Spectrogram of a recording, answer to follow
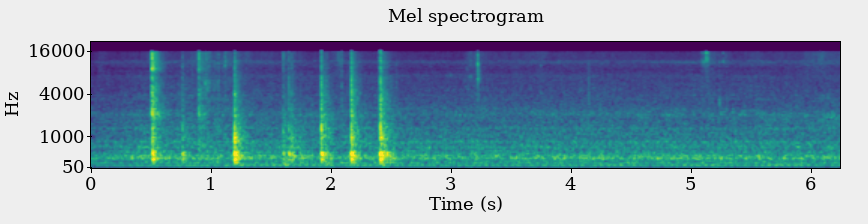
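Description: Several light, sharp clicks and taps in the first half, from handling a phone, over a steady low room hum.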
